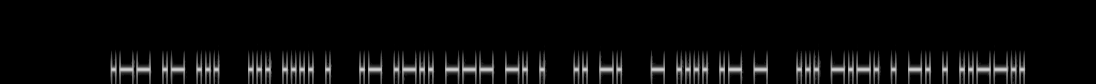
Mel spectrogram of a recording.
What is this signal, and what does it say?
Morse code, heard as a keyed tone, about 28 wpm, 700 Hz. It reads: WAS SHE ALONE IN THAT SCENE?
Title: Sentences from Top 1100 Words 28wpm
